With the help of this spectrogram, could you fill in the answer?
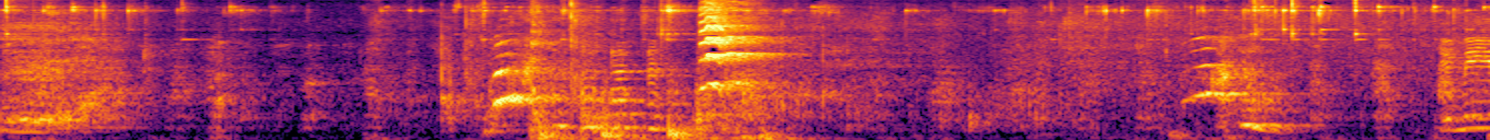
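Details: Female Labrador Retriever indoors, unwilling to share her toy, gives short whining tones that rise and fall, one sliding down near the end, while a person talks over her throughout.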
